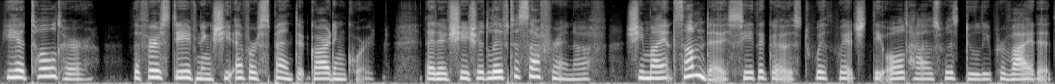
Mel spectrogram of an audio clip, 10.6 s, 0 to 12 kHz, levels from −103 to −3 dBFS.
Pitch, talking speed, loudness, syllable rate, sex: 235 Hz, 200 wpm, -18 LUFS, 4.9 syllables/s, female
